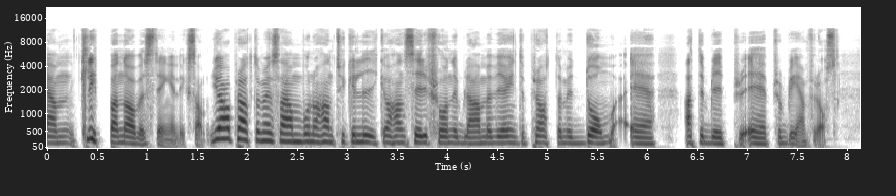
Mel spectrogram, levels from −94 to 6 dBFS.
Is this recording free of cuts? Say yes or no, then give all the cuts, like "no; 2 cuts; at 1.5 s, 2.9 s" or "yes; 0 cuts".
yes; 0 cuts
